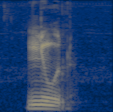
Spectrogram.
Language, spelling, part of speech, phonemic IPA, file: Wolof, ñuul, verb, /ɲuːl/, Wo-ñuul.ogg
- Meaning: to be black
